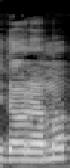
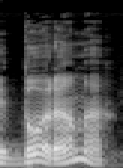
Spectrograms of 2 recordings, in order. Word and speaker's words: dorama: Inclusive, você sabe da onde vem o nome dorama? – É, origem? dorama japonês. – São produções japonesas, né? Dorama é como um japonês pronuncia a palavra drama.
